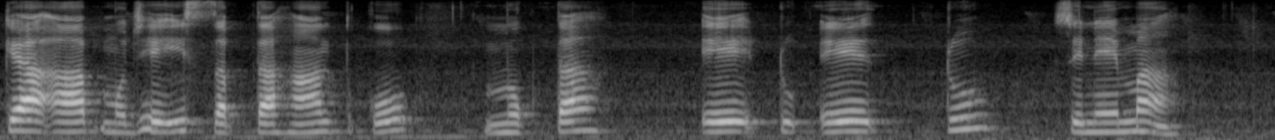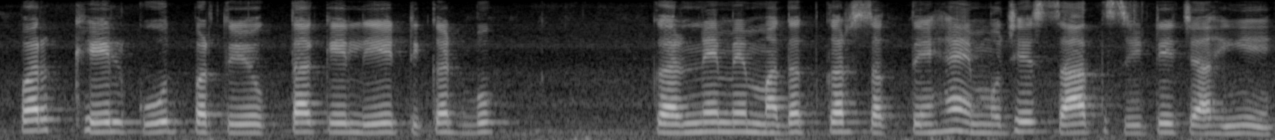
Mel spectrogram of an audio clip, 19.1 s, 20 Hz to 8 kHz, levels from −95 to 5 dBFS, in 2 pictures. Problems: constant background noise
